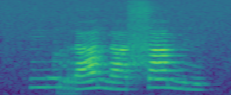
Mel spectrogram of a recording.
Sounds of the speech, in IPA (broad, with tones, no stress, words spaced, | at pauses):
mu˦ra˨˦na˨ sa˦nɪ˨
